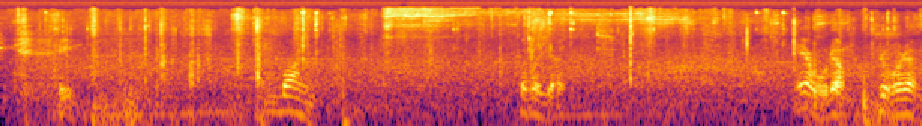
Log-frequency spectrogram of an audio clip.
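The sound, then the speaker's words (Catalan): Horse hooves clip-clop in scattered, uneven steps on Menorca, Spain, as a man shows off his new horse, mixed with bursts of people's voices and a busy outdoor background. “Aquest que sentiu de fons és …, el protagonista del programa d'avui, que mostra Gafí, el seu nou cavall.”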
